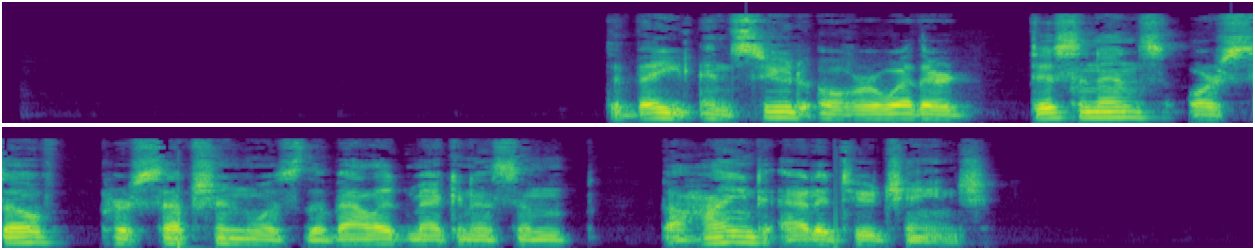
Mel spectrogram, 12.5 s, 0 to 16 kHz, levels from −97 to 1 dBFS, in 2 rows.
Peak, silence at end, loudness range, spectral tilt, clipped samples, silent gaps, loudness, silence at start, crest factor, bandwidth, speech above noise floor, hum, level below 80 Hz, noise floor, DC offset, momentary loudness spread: 0 dBFS; 1.35 s; 6 LU; -4 dB/octave; under 0.1%; none; -15 LUFS; 3.05 s; 16 dB; 11.5 kHz; over 75 dB; none; -54 dBFS; under -90 dBFS; under 0.1%; 11 LU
